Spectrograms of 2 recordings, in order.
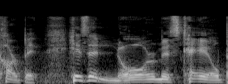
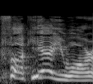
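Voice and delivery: high, loud eager reply; pumped-up agreement; fired-up yes; excited yes; 13 semitones higher, 3 dB louder than usual. Retold or imitated. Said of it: "And I'm like".

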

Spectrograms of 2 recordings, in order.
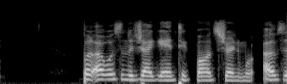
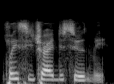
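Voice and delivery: ordinary delivery, nothing marked

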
